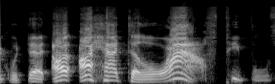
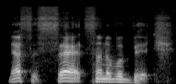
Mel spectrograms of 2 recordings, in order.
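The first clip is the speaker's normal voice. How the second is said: ordinary talk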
